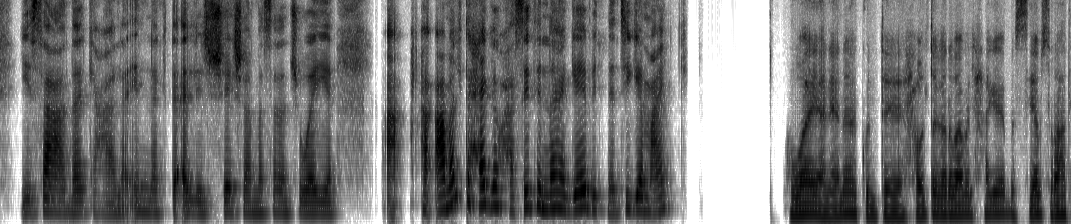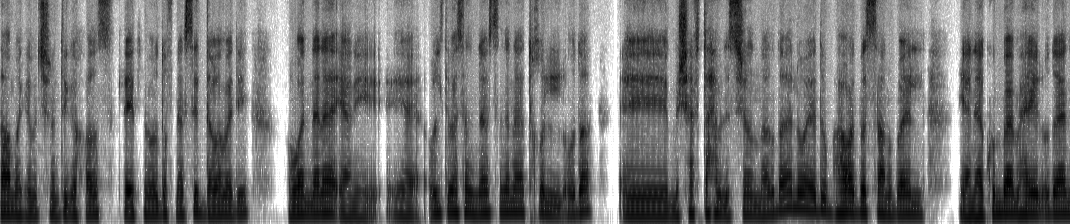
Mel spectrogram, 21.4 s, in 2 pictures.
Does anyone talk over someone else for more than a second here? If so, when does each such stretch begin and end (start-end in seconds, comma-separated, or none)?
none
